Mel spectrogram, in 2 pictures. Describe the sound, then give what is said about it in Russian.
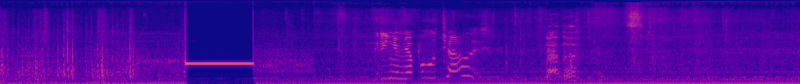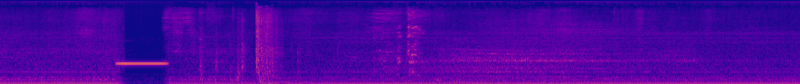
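A car engine is started and idles with a steady, low rumble throughout, while people talk over it and two short electronic beeps cut in. “Так, так, заводится машина.”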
